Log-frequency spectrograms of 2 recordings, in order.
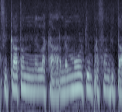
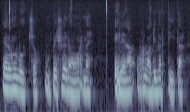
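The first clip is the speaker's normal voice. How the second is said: usual speaking voice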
